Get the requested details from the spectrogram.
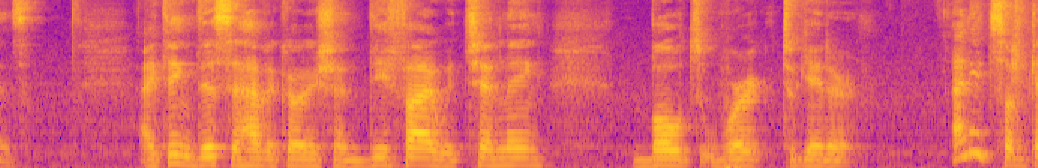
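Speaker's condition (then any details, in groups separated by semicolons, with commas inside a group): No condition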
